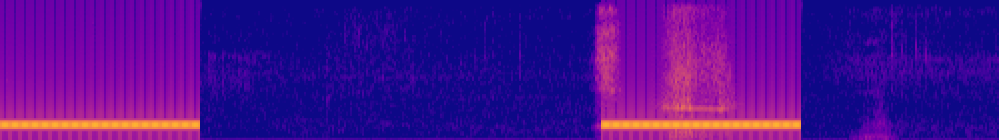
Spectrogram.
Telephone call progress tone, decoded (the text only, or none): ringback tone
